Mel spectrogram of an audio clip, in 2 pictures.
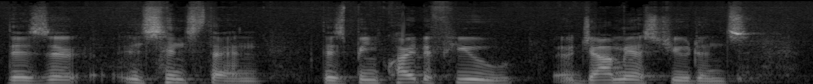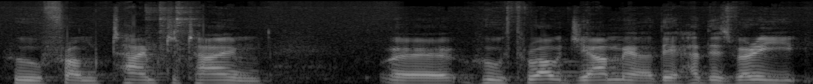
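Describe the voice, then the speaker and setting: A man speaking reflectively as a guest answering questions, earnest and halting, often repeating words as he goes. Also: medium pitch, fairly even intonation, darkish tone.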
